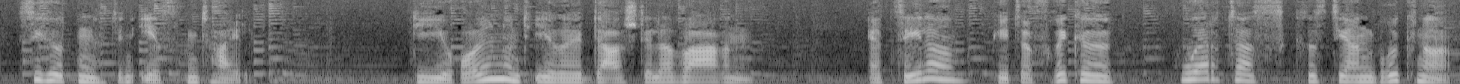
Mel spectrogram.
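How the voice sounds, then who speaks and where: A man's voice: sits high, warm tone. A man reading scripted broadcast credits as an announcer, with guitar music behind him.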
